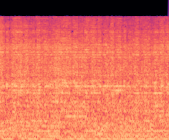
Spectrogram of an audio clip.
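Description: Hardcore band playing live, loud, with distorted electric guitars.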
